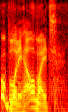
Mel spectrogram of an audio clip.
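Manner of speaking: clumsy, poorly done put-on English accent. Speaker saying a week of rain makes them feel English, bad English accent. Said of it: "I can't do an English accent too well".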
